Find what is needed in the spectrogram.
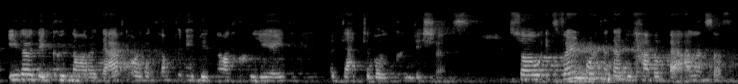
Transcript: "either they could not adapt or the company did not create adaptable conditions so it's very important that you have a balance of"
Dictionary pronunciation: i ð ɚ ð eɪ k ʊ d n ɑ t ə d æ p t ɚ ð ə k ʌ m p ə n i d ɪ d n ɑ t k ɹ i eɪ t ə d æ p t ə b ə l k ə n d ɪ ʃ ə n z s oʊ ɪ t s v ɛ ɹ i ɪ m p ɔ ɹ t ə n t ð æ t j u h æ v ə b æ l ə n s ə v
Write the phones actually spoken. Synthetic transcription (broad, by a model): i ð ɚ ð eɪ k ʊ d n ɑ t ə d æ p t ɚ ð ə k ʌ m p ə n i d ɪ d n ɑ t k ɹ i eɪ t ə d æ p t ə b ə l k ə n d ɪ ʃ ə n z s oʊ ɪ t s v ɛ ɹ i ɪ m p ɔ ɹ t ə n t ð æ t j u h æ v ə b æ l ə n s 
